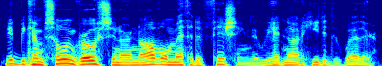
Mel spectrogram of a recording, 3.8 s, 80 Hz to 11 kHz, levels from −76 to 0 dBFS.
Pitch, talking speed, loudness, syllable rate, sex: 130 Hz, 280 wpm, -17 LUFS, 7.3 syllables/s, male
